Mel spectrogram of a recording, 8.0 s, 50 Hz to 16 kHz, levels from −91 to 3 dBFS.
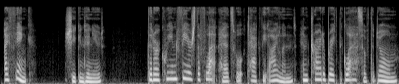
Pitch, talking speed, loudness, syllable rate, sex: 215 Hz, 175 wpm, -17 LUFS, 4.4 syllables/s, female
